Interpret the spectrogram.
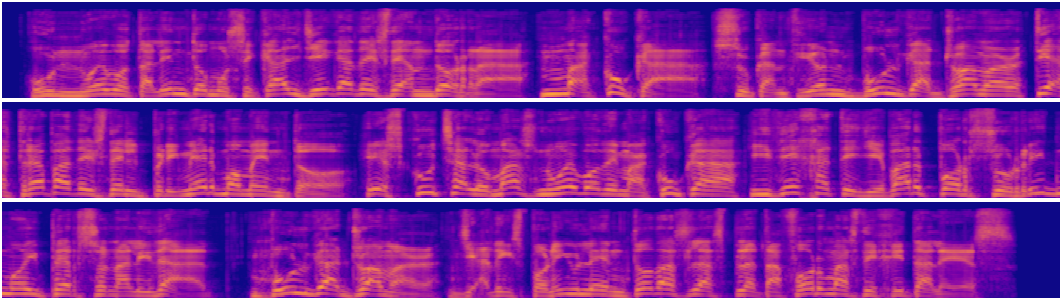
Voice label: locutor spanish voiceover, Spanish male voice talent; locutor español; Voces masculinas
